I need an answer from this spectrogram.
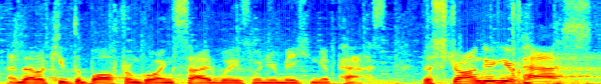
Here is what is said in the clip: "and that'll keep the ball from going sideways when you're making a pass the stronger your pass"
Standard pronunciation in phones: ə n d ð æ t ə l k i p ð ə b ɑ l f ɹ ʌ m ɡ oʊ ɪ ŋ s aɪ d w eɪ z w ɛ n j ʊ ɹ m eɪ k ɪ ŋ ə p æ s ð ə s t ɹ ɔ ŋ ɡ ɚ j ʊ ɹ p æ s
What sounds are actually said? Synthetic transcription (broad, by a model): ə n ð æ t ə l k i p ð ə b ɑ l f ɹ ʌ m ɡ oʊ ɪ ŋ s aɪ d w eɪ z w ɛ n j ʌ ɹ m eɪ k ɪ ŋ ə p æ s ð ə s t ɹ ɔ ŋ ɡ ɚ j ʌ ɹ p æ s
